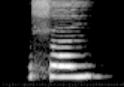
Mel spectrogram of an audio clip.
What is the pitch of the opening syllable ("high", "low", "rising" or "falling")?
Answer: high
